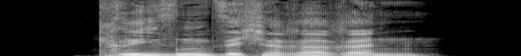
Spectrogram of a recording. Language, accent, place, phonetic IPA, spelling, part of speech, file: German, Germany, Berlin, [ˈkʁiːzn̩ˌzɪçəʁəʁən], krisensichereren, adjective, De-krisensichereren.ogg
- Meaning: inflection of krisensicher: 1. strong genitive masculine/neuter singular comparative degree 2. weak/mixed genitive/dative all-gender singular comparative degree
